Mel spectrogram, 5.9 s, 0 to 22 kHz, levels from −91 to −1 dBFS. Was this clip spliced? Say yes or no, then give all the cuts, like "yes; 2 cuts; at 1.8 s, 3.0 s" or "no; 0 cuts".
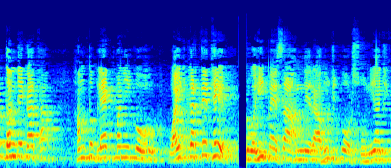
yes; 1 cut; at 3.7 s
